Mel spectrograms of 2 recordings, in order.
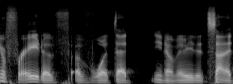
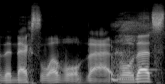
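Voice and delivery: ordinary delivery

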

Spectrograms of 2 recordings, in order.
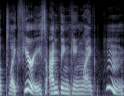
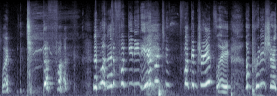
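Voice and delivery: laughing; 14 semitones higher, 4 dB louder than usual. Real, not acted. Ranting through laughter about Rhys.

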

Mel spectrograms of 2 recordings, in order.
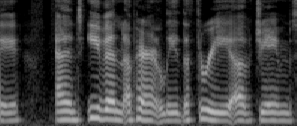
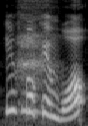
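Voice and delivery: a purposefully bad British accent, pitched up; 8 semitones higher than usual. Friend mocking British slang in a hammed-up bad British accent. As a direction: ham up a fake British accent. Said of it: "horrendous British accents".

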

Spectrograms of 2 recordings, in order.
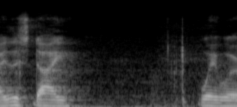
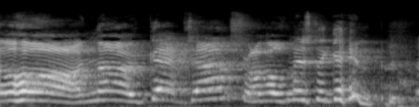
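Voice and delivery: high, loud, slow drawn-out lament; mock wail; 14 semitones higher, 5 dB louder, much slower than usual. Worker crying out his mate's full name after missing, high slow mock wail. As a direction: stretch the full name out like a curse.

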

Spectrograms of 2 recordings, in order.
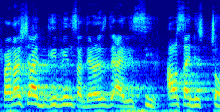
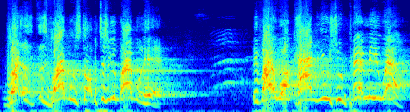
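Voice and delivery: high, loud, fiery preaching; preaching at full force; 8 semitones higher, 7 dB louder than usual. Acted. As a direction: drive it home to the congregation, shouting.

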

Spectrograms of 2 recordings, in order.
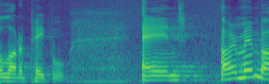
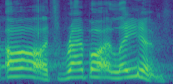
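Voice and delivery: higher, drawn-out mock greeting; lightly mimicked sing-out, pitched up and stretched; elevator greeting; 8 semitones higher, slower than usual. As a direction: imitate people slowly hailing a known character.

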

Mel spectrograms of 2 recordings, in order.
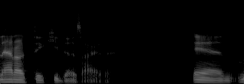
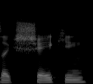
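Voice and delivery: usual speaking voice

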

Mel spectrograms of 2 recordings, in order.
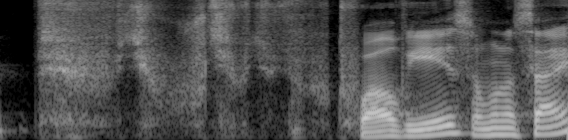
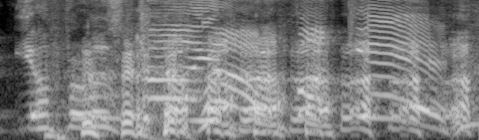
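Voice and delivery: very high, loud whooping; hammed-up American thrill, laughing; over-the-top excited; 7 dB louder than usual. Imitating Americans thrilled to meet an Australian, ecstatic shouting.

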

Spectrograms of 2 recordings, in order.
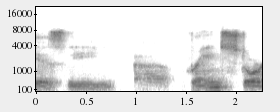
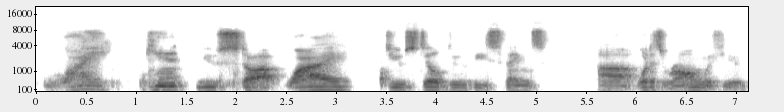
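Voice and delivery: slow, louder imitation of exasperated questioning; exasperated pleading; 3 semitones higher, 5 dB louder, slower than usual. Imitating onlookers questioning someone in active addiction, exasperated. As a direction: stretch each question out in mock frustration.

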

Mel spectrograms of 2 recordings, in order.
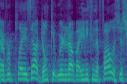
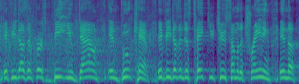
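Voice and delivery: driving, higher-pitched sermon delivery; impassioned preaching; 6 semitones higher, 3 dB louder than usual. Real, not acted. Preacher urging the congregation through God's training, impassioned preaching. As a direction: preach it with urgency, phrase after phrase.

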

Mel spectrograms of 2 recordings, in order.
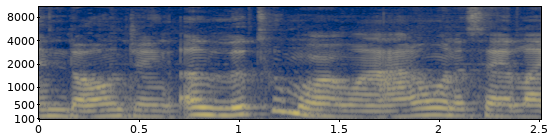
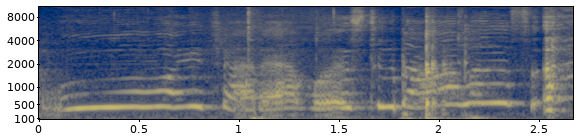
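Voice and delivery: much higher, delighted voice; high excited voice; 13 semitones higher than usual. Retold or imitated. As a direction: squeal at the bargain. Voicing herself in wine aisle.

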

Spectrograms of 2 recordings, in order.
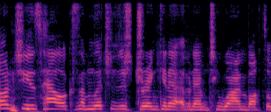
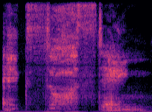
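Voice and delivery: whisper; 4 dB quieter, much slower than usual. Real, not acted.

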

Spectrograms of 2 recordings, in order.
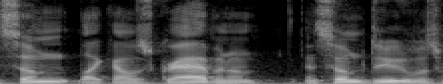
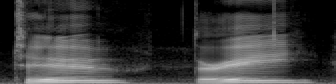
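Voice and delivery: slow, higher counting imitation; retold dog owner; 4 semitones higher, 4 dB louder, slower than usual. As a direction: drag out the count like the boasting owner. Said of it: "She's like".

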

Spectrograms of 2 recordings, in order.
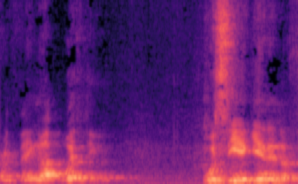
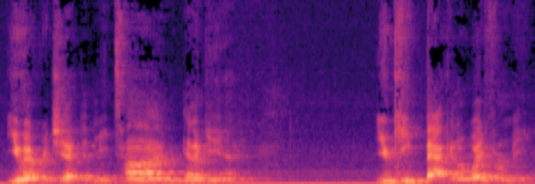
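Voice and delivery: solemn scripture reading; 5 semitones lower than usual. Acted. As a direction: let God's weariness weigh on it. Reads Jeremiah in God's voice.

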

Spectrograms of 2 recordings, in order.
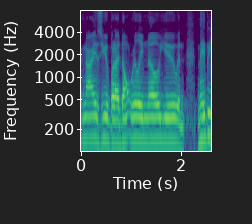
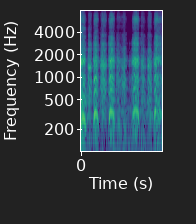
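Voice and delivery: sharp high airy gasp of alarm; panicked gasp; 14 semitones higher, 11 dB quieter than usual. Retold or imitated. Person realizing their phone is lost, a panicked gasp. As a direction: suck in air like your phone is gone. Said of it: "you start to panic".

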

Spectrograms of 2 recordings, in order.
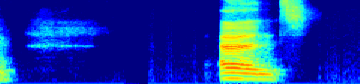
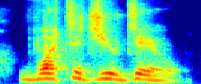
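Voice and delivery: livid; 2 semitones lower than usual. Retold or imitated. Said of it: "just livid".

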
